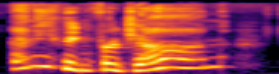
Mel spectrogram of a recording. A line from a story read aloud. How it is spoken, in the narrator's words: she cried with a big smile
